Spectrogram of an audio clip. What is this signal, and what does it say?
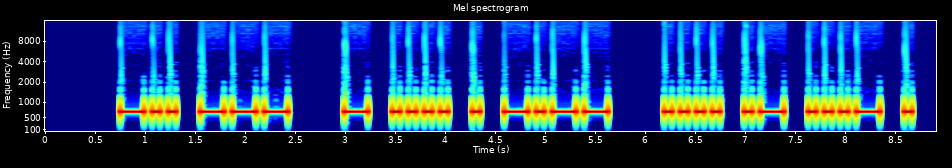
Morse code, heard as a keyed tone, about 15 wpm, 700 Hz. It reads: DO THEY HAVE
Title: Sentences from Top 1000 Words - Review Part 4 - 15wpm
